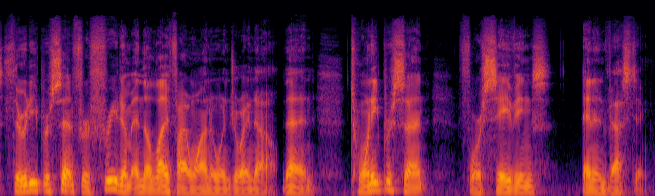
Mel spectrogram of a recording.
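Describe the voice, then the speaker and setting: Measured man explaining money. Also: lowish voice. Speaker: finance video host. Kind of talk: scripted explainer.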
